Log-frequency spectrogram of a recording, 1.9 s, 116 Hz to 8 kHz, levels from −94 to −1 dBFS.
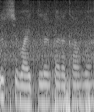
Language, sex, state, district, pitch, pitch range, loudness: Hindi, female, Bihar, Bhagalpur, 160 Hz, 155-165 Hz, -26 LUFS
